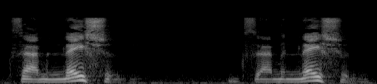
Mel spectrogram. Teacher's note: the second syllable gains secondary stress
